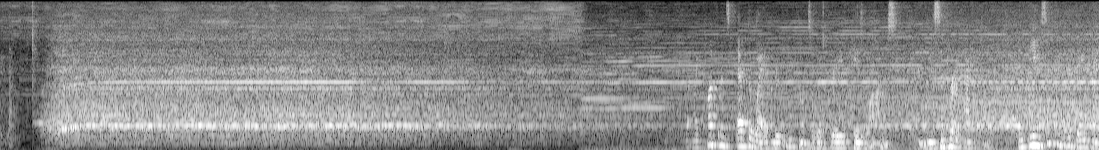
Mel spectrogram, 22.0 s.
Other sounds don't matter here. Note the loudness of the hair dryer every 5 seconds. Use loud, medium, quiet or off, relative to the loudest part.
loud, loud, quiet, medium, loud.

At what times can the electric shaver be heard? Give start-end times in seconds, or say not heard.
0.0-21.9.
